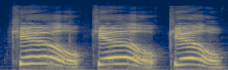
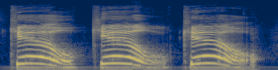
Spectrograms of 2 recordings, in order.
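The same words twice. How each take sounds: First: High shrill screech of a dummy, loud; high shrill dummy scream. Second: High shrill dummy scream. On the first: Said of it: "shrieking at him". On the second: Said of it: "screamed at the top of my lungs in a high, shrill voice". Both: Acted. Boy with dummy screams at sleeping brother, high shrill shriek. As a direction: shriek each kill like a killer puppet.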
